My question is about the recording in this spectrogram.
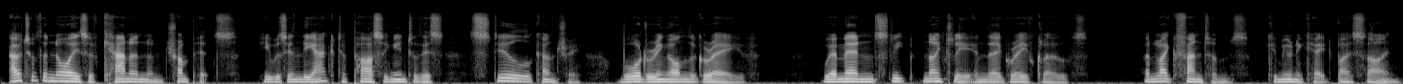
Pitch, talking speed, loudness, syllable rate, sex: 115 Hz, 160 wpm, -20 LUFS, 4.7 syllables/s, male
